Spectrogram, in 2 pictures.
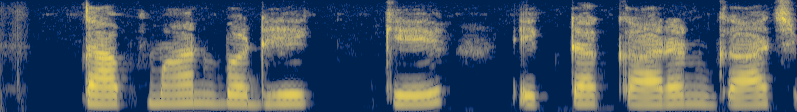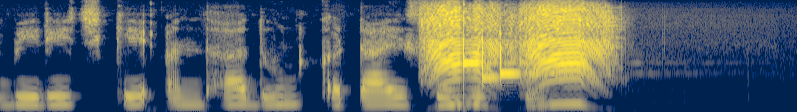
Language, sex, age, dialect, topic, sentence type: Maithili, female, 31-35, Eastern / Thethi, agriculture, statement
